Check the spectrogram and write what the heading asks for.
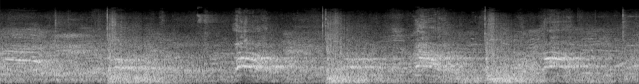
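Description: Sharp slaps and thuds of blows landing in a wrestling ring, about one a second, each followed by a loud shout, in a large echoing gym.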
